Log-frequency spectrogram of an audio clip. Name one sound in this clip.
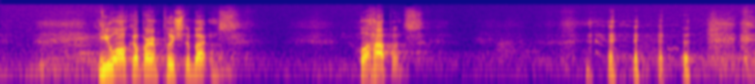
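An elderly man preaches with animation through a microphone in a large echoing hall.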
